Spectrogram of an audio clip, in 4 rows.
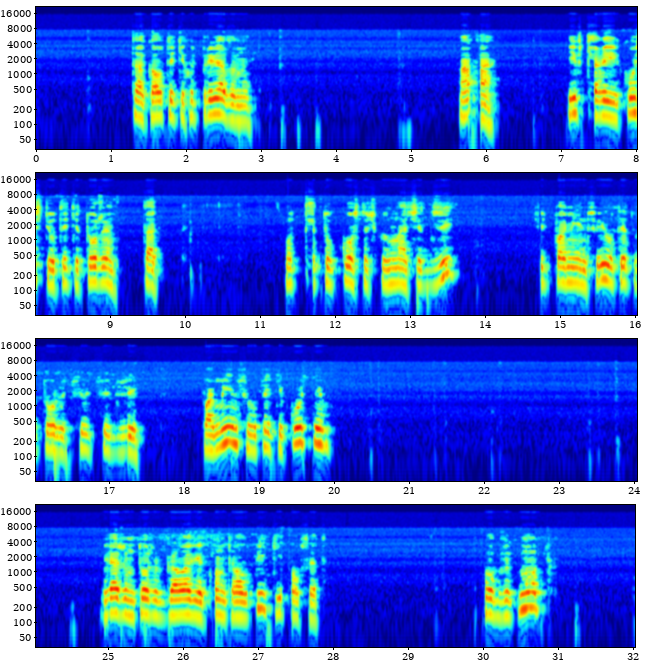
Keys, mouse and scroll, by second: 1.8 click, 3.0 shift+click, 4.9 ctrl+p, 6.6 click, 9.1 middle click, 10.1 KP_1, 11.9 click, 13.1 g, 14.0 click, 15.4 click, 16.4 g, 17.2 click, 18.9 click, 19.7 shift+click, 20.5 shift+click, 23.5 shift+click, 25.0 shift+click, 26.4 ctrl+p, 29.6 click, 30.9 click.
